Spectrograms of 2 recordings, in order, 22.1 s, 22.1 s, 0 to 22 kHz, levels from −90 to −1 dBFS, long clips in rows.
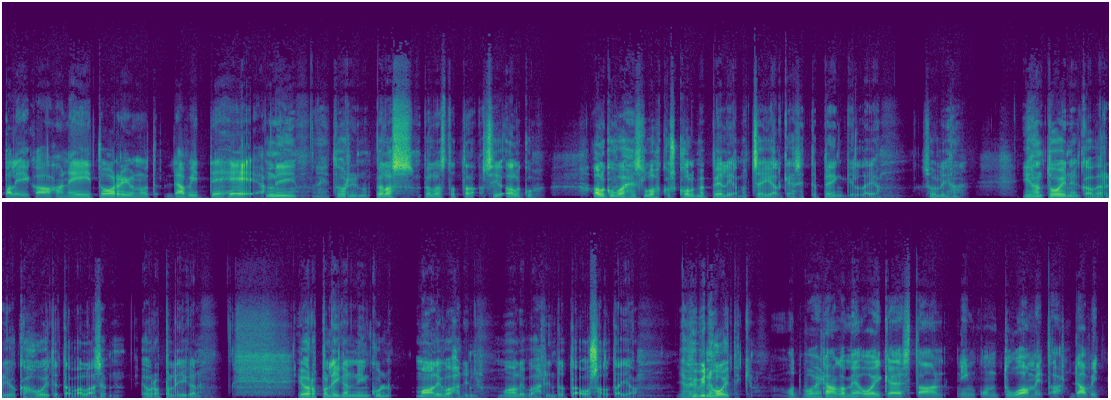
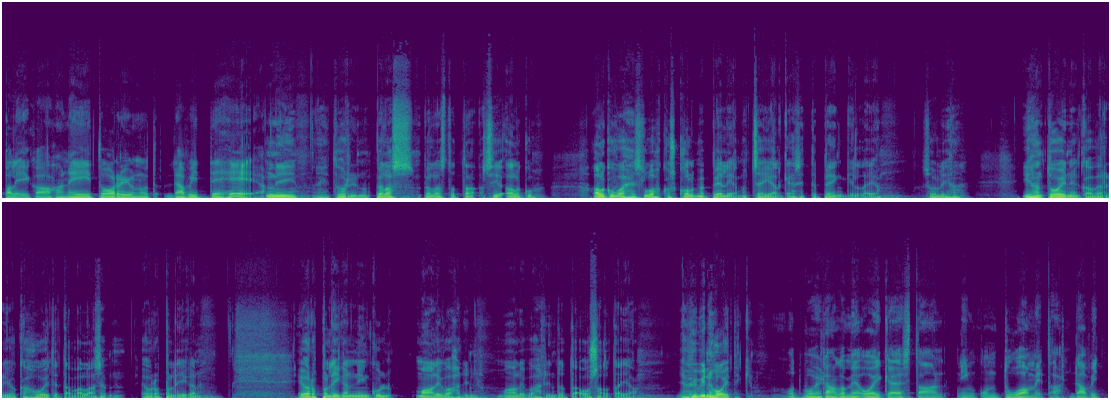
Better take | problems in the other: second | thin; very; fading below 800 Hz

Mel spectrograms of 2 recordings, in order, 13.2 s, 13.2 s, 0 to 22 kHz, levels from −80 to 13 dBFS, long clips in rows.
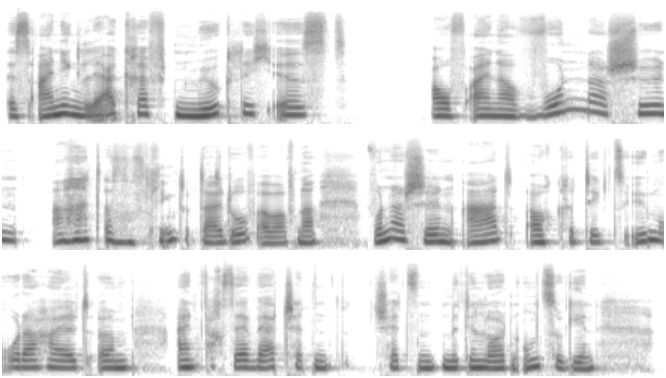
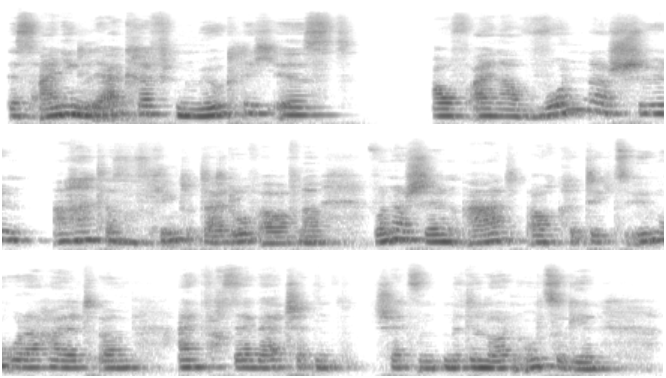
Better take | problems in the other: first | off-mic speech; far // room echo; slight; dies away in 0.3 s

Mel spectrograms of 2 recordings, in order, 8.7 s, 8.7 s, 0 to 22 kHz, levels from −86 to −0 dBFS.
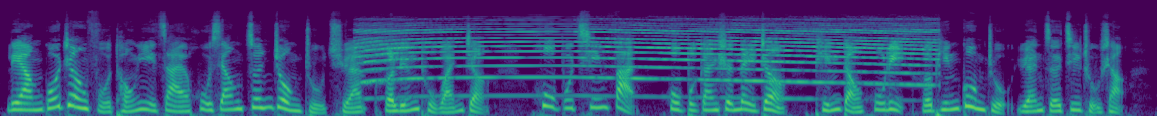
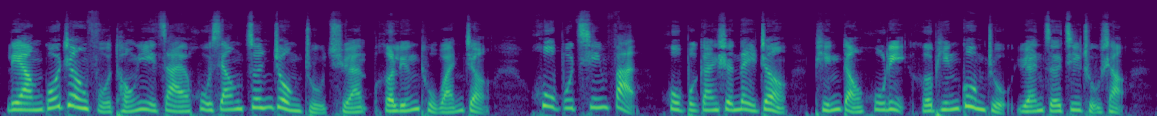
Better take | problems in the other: second | siren; loud; from 2.5 to 7 s; peak 1 dB above the speech

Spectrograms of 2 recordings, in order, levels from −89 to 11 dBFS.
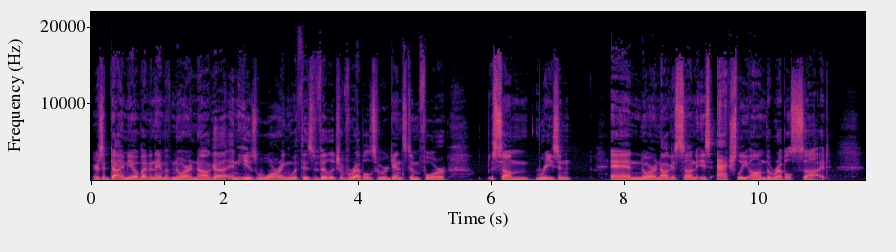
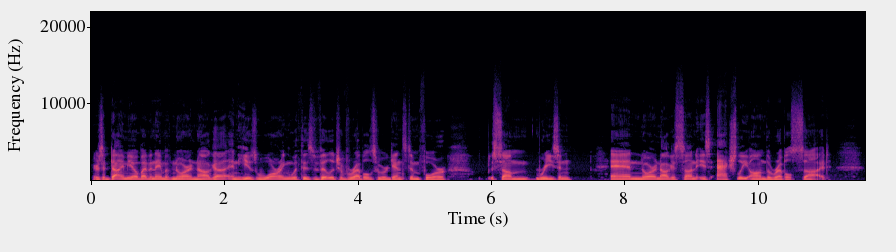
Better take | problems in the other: first | muffled; slightly; fading above 2.5 kHz

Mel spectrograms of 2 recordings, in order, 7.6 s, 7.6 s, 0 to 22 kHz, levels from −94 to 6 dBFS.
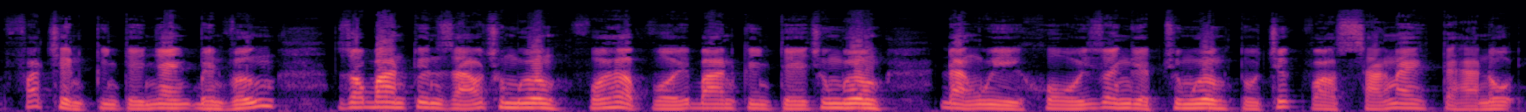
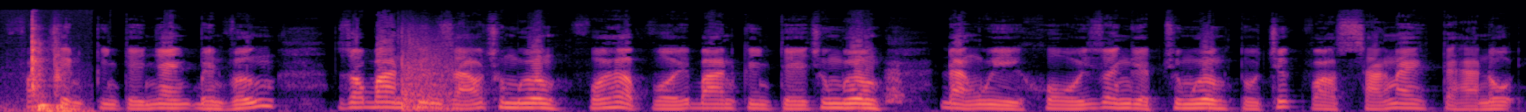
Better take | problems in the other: first | keyboard typing; loud; at the start; peak 4 dB above the speech // door banging; noticeable; at 2 s; peak 4 dB below the speech // dog barking; faint; at 4.5 s; peak 15 dB below the speech

